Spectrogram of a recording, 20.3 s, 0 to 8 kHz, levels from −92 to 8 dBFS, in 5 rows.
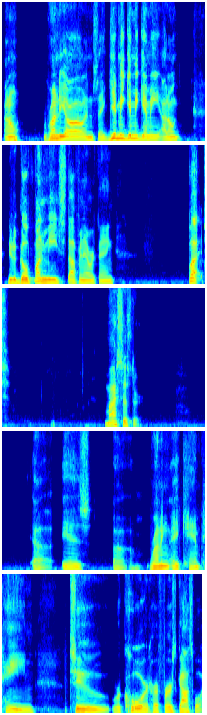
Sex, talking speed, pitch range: male, 105 wpm, 120-150 Hz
